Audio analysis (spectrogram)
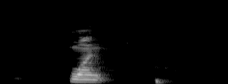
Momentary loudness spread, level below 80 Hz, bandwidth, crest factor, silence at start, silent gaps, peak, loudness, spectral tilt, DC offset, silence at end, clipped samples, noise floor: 23 LU; -74 dBFS; 5.4 kHz; 22 dB; 0.7 s; none; -8 dBFS; -25 LUFS; -4.5 dB/octave; under 0.1%; 0.7 s; under 0.1%; -79 dBFS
